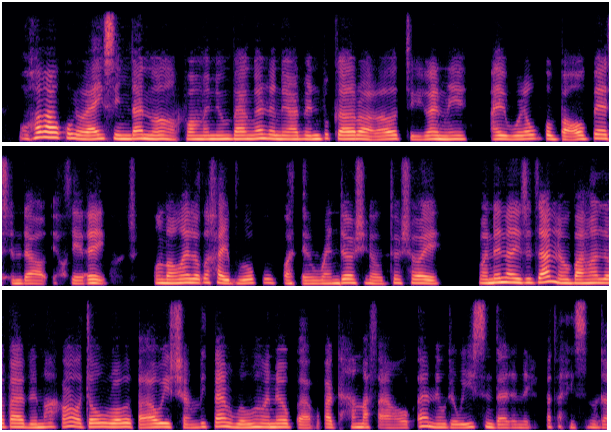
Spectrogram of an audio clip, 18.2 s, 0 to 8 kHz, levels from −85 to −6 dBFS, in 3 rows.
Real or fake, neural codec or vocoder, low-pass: fake; codec, 16 kHz, 0.5 kbps, FunCodec, trained on Chinese and English, 25 frames a second; 7.2 kHz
